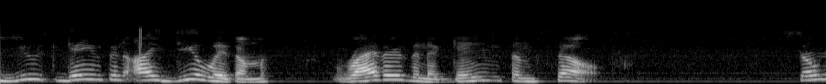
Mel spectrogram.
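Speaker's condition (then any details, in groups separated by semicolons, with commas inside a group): Cerebral palsy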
